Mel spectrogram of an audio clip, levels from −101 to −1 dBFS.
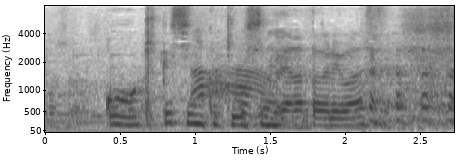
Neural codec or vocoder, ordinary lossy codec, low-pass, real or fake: none; none; none; real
